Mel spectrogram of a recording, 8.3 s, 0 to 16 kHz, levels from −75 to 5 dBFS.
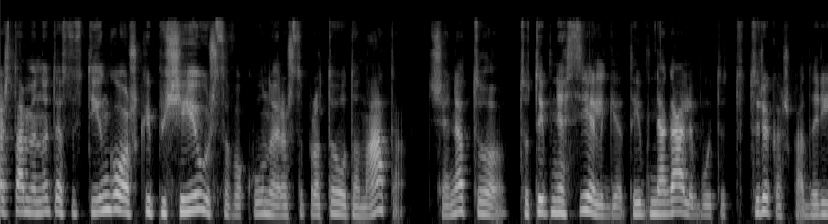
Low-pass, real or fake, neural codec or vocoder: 10.8 kHz; real; none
